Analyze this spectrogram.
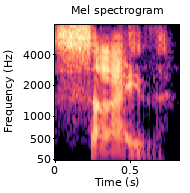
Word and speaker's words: scythe: And this is pronounced scythe.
